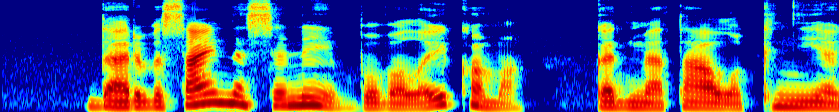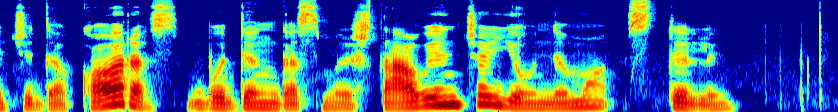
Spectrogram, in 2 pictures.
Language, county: Lithuanian, Kaunas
